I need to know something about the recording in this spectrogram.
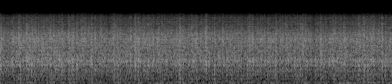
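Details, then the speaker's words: Ultrasound recording of a 13.2 or 13.8 kV air switch in a hospital unit substation: steady hissing, crackly rush with no clear rhythm. An air switch should be silent, so the emission is abnormal. "what was happening was this 13-2 or 13-8 kv switch had an emission that a technician sent he identified something suspicious and said will you take a look at this and let me know what you think"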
